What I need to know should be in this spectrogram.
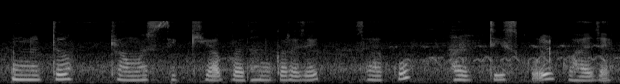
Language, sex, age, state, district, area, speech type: Odia, female, 18-30, Odisha, Subarnapur, urban, spontaneous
